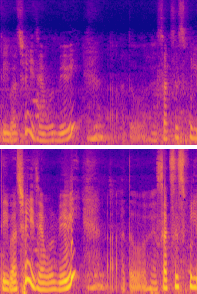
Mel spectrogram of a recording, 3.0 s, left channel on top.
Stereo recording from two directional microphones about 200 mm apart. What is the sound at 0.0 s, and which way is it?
A woman's voice, 55° right (ahead or behind).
